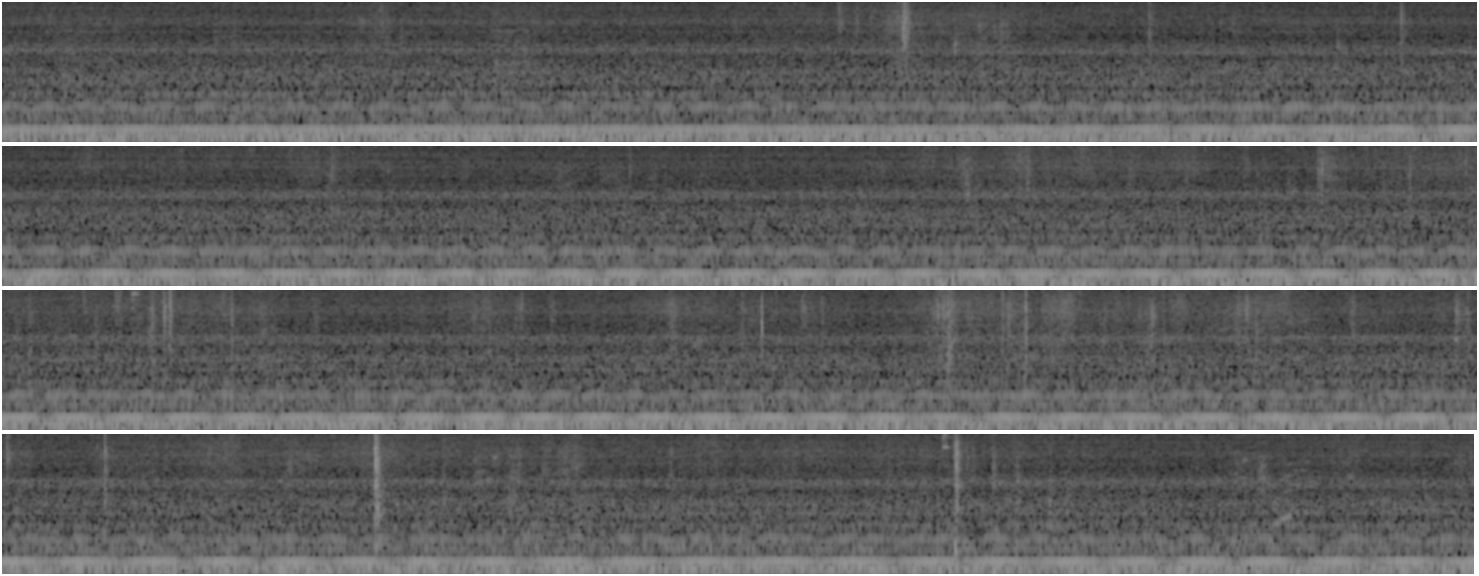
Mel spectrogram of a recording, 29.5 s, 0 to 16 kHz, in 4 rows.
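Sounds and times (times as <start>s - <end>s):
airplane engines humming: 0.0s - 29.4s.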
